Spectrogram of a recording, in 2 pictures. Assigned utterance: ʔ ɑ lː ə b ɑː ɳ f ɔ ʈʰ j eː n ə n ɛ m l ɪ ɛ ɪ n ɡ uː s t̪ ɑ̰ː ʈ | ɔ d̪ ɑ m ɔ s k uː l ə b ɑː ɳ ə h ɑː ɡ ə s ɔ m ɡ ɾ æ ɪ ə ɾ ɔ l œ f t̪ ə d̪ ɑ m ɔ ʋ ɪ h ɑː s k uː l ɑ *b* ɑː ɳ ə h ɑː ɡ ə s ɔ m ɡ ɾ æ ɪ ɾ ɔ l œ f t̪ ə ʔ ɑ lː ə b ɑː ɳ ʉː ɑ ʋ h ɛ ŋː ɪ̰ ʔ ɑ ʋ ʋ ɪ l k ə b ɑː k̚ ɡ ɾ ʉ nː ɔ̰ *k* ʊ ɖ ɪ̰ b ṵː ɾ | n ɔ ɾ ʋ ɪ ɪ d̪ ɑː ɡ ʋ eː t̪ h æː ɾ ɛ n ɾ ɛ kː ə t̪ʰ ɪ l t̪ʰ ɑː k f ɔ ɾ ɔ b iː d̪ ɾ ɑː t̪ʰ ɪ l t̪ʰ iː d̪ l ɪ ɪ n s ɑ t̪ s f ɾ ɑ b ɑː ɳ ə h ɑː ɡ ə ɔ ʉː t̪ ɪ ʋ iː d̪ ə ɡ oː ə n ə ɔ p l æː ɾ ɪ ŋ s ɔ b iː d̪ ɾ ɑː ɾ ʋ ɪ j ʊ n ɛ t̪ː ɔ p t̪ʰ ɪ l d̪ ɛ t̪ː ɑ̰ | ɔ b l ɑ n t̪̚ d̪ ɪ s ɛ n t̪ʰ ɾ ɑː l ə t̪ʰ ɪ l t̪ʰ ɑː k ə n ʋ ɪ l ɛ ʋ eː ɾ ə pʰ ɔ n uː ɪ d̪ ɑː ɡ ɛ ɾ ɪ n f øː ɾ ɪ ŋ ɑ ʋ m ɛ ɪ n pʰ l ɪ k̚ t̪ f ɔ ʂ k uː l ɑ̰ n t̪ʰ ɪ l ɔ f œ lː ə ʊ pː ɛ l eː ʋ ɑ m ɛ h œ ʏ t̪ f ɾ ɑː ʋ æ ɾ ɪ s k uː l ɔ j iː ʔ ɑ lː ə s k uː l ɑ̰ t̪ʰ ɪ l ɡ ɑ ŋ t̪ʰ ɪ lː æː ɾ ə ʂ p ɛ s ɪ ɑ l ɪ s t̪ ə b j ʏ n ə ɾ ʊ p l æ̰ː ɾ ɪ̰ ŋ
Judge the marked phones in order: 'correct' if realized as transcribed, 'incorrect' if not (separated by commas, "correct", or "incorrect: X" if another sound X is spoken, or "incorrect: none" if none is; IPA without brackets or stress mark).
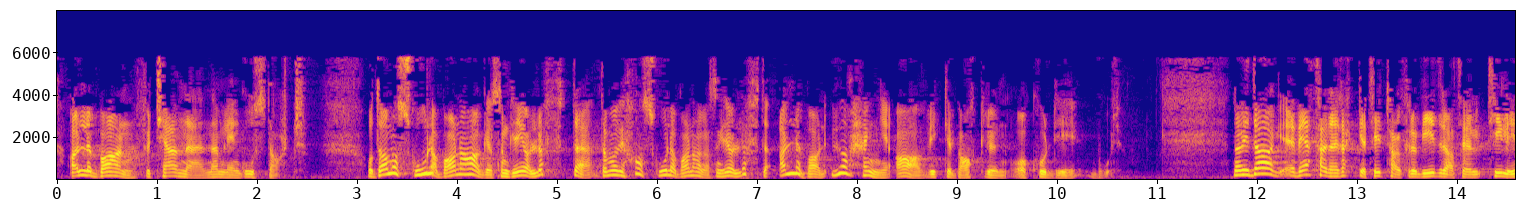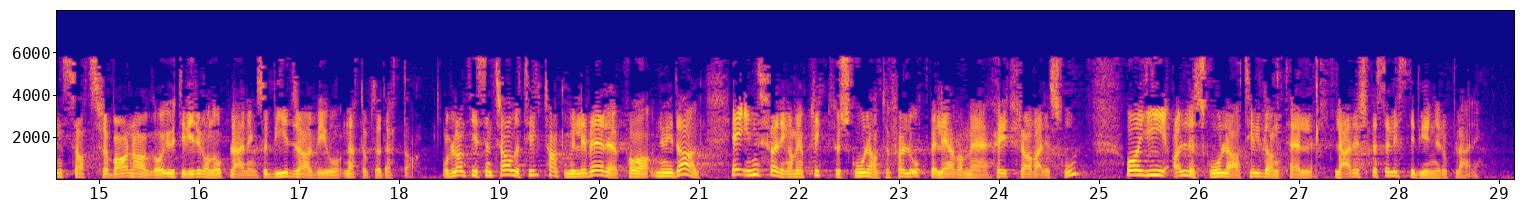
correct, incorrect: kʰ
